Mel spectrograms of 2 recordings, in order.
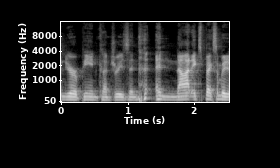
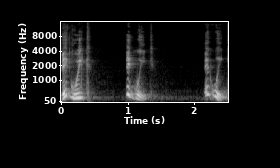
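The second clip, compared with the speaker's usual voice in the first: squeaky, swooping high voice, squeaking on the repeats; 8 semitones higher than usual. Answering a question about the news, voice squeaking. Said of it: "Did your voice just squeak?".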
